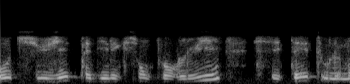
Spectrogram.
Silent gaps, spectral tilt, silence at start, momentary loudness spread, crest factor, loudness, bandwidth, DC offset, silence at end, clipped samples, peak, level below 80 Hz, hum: none; -6.5 dB/octave; 0 s; 8 LU; 16 dB; -29 LUFS; 5 kHz; under 0.1%; 0 s; under 0.1%; -12 dBFS; -72 dBFS; none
